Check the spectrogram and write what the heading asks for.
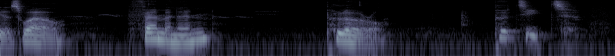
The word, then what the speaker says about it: petite: When you do have an E on the end, it means you pronounce that.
